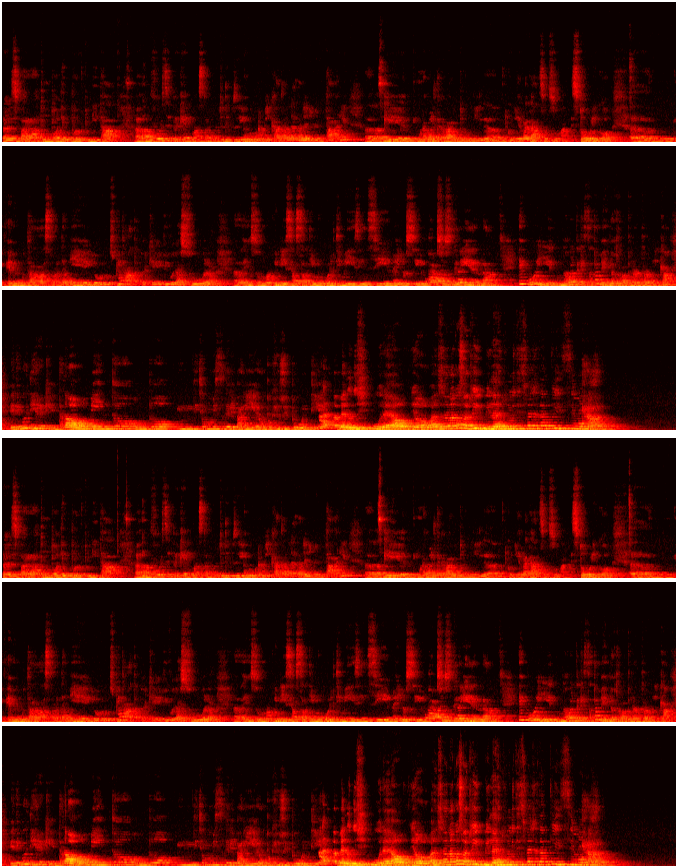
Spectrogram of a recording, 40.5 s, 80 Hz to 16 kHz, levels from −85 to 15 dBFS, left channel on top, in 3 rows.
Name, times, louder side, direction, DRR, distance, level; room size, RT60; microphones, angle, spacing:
voice 1, 0.0-33.8 38.5-39.0, left 1 dB, 5° right, -5 dB, 0.5 m, -34 dB
voice 2, 2.6-2.9 7.6-7.9 15.8-16.0 19.3-19.5 21.9-23.1 28.2-28.6 33.3-38.6, equal, 45° right, 0 dB, 0.6 m, -26 dB
4.5 x 2.7 x 2.5 m, 1.2 s
head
